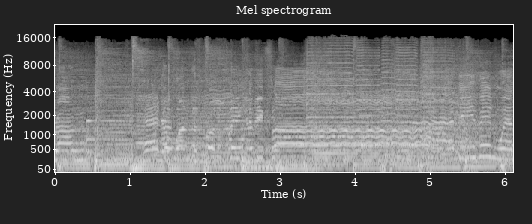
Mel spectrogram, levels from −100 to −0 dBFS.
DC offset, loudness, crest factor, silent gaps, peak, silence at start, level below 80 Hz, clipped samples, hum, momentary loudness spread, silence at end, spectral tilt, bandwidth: under 0.1%; -18 LUFS; 12 dB; none; -6 dBFS; 0 s; -30 dBFS; under 0.1%; none; 3 LU; 0 s; -4.5 dB/octave; 17 kHz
